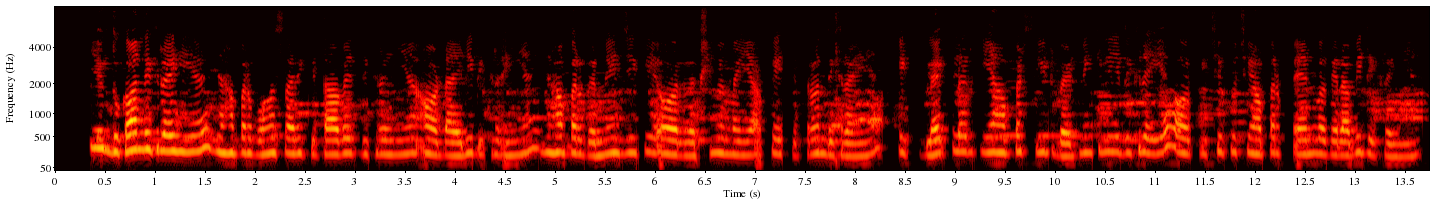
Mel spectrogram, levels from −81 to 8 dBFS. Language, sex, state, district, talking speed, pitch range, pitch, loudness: Bhojpuri, female, Bihar, Saran, 245 wpm, 220-250 Hz, 235 Hz, -33 LUFS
